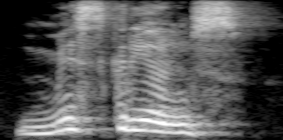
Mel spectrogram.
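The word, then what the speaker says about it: miscreants: सी आर ए एन टी एस इसे हम pronounce करेंगे मिसक्रिट्स मिसक्रिट्स का मतलब बदमाश या गुंडे यह भाड़े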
